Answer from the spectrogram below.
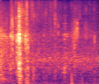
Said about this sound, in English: Let's try the glass breaker here.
